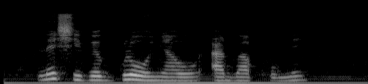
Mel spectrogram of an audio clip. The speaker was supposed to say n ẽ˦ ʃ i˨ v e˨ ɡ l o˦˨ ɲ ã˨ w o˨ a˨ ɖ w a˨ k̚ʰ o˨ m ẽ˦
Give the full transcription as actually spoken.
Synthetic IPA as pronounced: n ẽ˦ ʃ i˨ v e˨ ɡ l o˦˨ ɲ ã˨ w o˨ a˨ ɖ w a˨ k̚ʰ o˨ m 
